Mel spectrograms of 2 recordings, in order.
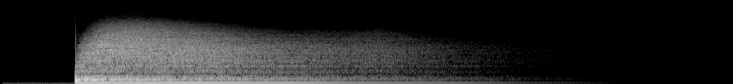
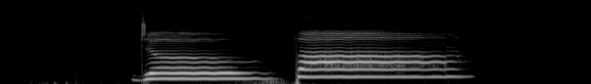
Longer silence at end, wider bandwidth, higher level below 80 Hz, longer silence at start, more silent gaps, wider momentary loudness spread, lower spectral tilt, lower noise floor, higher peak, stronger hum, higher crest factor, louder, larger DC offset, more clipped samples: first, 2.9 s vs 1.2 s; second, 8.6 kHz vs 11.5 kHz; first, -26 dBFS vs -58 dBFS; second, 0.75 s vs 1.35 s; neither; first, 22 LU vs 15 LU; about the same, -5.5 dB/octave vs -4.5 dB/octave; about the same, -77 dBFS vs -77 dBFS; first, -2 dBFS vs -14 dBFS; neither; first, 20 dB vs 14 dB; first, -17 LUFS vs -26 LUFS; neither; neither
